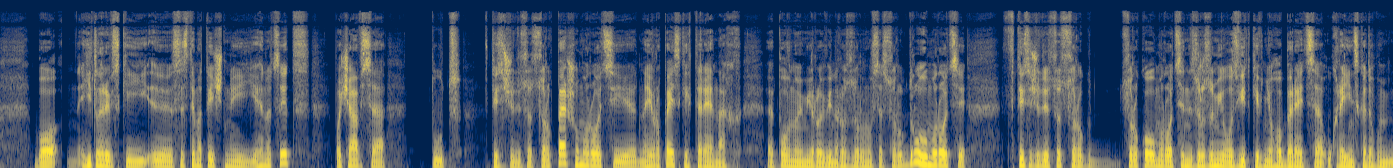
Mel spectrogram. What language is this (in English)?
Ukrainian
